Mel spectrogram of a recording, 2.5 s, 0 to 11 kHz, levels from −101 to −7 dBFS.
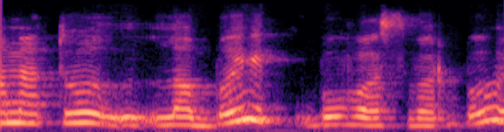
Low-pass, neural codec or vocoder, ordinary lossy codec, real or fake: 9.9 kHz; none; Opus, 64 kbps; real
